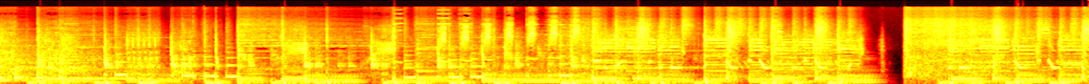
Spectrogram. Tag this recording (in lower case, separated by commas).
music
